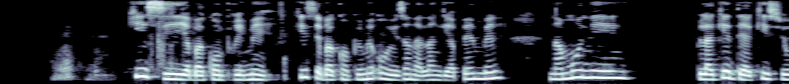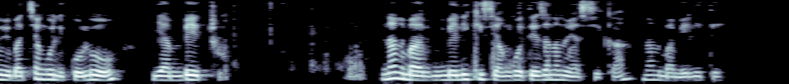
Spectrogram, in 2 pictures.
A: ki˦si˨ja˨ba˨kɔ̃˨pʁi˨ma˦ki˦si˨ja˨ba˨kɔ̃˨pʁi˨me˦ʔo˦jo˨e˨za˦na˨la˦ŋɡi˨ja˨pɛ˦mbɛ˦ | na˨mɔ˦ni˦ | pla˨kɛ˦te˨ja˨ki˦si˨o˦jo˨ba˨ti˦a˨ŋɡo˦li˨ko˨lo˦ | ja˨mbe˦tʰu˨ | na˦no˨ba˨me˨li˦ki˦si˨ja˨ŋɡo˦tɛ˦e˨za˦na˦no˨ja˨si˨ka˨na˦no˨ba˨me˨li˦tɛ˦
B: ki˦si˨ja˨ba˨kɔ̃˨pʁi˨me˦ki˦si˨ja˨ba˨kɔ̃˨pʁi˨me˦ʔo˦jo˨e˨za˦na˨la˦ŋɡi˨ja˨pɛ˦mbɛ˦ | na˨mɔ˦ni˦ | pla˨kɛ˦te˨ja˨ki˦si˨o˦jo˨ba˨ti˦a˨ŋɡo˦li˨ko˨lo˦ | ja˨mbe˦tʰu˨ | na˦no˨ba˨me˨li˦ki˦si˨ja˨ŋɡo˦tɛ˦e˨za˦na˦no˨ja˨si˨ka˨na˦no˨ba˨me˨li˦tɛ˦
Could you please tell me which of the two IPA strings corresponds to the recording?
B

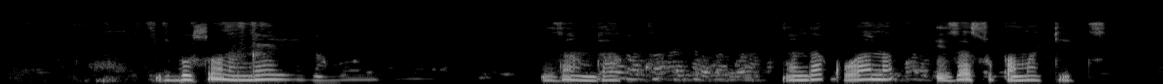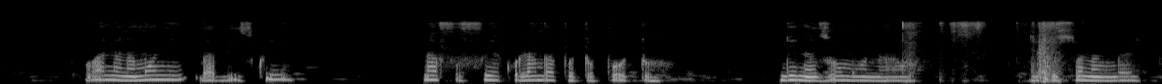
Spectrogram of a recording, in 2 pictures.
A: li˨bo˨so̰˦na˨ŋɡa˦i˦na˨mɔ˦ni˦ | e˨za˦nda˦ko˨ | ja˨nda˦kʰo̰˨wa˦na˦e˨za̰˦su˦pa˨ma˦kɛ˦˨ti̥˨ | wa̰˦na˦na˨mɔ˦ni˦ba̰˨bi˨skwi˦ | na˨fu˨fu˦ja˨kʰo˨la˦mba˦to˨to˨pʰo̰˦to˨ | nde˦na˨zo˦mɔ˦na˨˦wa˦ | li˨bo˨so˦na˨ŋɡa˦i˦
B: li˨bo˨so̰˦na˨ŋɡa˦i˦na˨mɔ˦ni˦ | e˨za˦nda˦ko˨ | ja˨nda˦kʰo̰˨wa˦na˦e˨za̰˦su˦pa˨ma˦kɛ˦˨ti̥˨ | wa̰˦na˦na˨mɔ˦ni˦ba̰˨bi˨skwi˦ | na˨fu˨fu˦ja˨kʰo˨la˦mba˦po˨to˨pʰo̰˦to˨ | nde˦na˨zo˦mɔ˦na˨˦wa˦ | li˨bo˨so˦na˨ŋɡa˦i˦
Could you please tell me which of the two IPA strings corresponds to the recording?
B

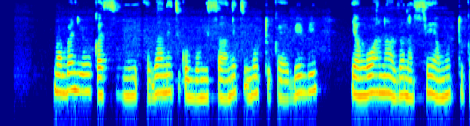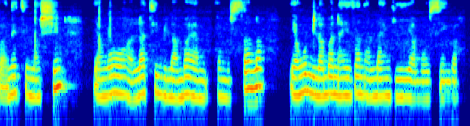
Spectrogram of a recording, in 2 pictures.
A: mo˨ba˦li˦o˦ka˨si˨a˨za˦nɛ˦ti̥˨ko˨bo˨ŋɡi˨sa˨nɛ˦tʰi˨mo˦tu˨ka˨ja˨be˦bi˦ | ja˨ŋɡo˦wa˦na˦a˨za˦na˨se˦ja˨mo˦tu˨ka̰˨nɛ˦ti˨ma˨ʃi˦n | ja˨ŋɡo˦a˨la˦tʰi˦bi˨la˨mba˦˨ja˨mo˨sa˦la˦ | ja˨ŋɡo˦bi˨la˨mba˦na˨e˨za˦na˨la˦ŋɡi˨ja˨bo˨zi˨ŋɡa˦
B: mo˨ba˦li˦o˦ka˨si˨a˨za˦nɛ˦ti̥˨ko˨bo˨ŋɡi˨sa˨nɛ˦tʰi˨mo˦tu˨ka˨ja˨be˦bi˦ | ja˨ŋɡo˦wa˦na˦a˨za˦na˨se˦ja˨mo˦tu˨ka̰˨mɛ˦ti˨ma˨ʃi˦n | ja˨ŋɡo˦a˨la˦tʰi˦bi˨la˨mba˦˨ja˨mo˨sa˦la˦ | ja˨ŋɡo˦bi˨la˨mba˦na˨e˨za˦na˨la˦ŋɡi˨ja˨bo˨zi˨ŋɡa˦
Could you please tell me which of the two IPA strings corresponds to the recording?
A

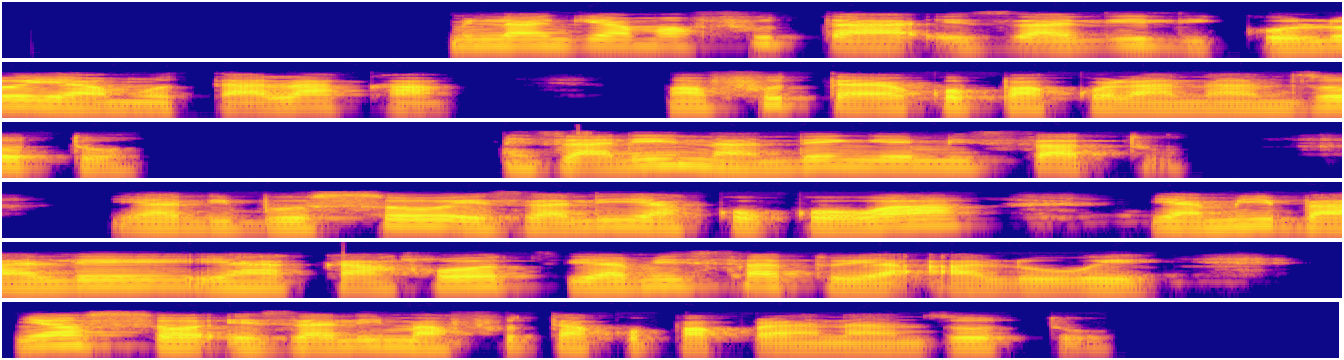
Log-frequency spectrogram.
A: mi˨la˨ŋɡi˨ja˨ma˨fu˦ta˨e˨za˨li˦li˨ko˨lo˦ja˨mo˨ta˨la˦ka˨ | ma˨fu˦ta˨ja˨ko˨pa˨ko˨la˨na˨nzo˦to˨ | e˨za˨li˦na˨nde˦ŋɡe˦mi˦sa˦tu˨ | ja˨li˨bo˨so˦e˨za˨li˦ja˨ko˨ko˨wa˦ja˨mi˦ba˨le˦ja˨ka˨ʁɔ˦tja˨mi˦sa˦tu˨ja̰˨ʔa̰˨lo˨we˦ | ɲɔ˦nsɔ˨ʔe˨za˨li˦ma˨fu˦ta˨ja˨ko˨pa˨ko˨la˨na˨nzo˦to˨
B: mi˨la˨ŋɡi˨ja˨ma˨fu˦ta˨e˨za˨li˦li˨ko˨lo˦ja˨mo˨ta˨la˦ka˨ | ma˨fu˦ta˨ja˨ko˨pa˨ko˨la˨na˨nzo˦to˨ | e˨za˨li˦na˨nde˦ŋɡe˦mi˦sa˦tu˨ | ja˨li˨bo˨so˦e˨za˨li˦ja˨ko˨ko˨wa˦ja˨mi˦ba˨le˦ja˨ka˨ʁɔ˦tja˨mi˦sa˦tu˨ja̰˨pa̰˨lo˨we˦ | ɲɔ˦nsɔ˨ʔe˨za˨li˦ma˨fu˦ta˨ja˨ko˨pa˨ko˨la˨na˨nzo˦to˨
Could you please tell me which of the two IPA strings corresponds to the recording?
A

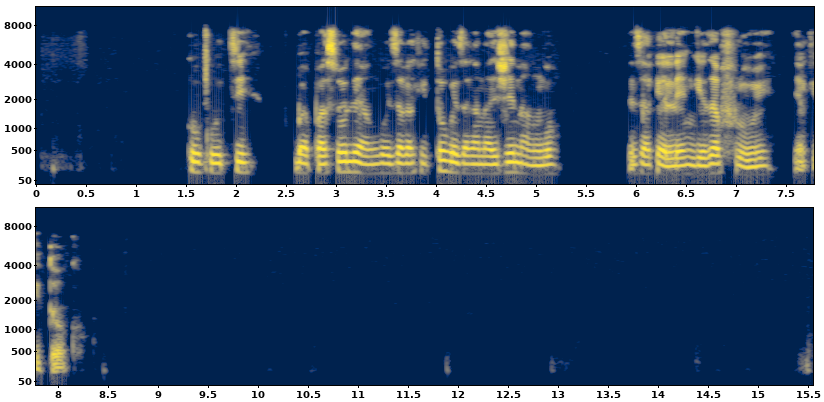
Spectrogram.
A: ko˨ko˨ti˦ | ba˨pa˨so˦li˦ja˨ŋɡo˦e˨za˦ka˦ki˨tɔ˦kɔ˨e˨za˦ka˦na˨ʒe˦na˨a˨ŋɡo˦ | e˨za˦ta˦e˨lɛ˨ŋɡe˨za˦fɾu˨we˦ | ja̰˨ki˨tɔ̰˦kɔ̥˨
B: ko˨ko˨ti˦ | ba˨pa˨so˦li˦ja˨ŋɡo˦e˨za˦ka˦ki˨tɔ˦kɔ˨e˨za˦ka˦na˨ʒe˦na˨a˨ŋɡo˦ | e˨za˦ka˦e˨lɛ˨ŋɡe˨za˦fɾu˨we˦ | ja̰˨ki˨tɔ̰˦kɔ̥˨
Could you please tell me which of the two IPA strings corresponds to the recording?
B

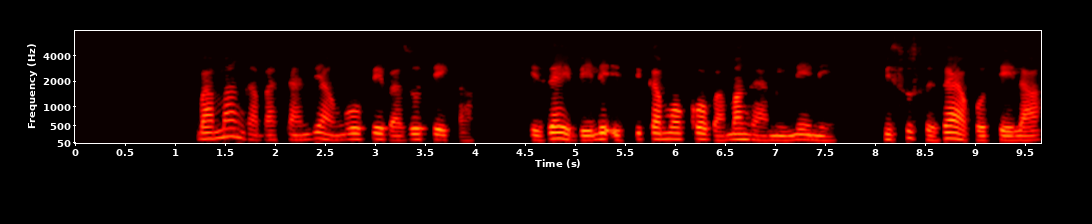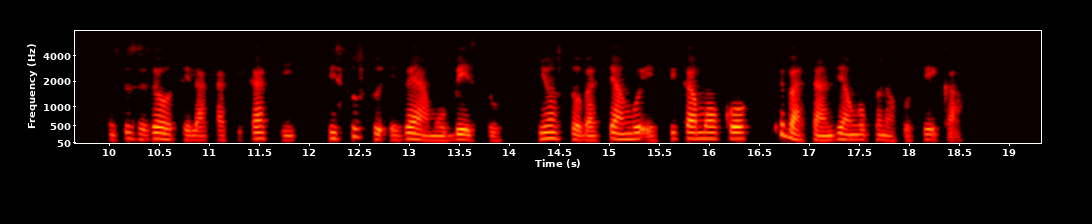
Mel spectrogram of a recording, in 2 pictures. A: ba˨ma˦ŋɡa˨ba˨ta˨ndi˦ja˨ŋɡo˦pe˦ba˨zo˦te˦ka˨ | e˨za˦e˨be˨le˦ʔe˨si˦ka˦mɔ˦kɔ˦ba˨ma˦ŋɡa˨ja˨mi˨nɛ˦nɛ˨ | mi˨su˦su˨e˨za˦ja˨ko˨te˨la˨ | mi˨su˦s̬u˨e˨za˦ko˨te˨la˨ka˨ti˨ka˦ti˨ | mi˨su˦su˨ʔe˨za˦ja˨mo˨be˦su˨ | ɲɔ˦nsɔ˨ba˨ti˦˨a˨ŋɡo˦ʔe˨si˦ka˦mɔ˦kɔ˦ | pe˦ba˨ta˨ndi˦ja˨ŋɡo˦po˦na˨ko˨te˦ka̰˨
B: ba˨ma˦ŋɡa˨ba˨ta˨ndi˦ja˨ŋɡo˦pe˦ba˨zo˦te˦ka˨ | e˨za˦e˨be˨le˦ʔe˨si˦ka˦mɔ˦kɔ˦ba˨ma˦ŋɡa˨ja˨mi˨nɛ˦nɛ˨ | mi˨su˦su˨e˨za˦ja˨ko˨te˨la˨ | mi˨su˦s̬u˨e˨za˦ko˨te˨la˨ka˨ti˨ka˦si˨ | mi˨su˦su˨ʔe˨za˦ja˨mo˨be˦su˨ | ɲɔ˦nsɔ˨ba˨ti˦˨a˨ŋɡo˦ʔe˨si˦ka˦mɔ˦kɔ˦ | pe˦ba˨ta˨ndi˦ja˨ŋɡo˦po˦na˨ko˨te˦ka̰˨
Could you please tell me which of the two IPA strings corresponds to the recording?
A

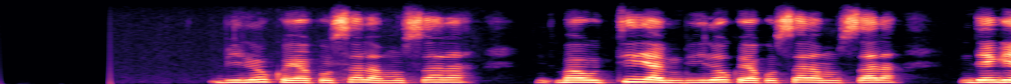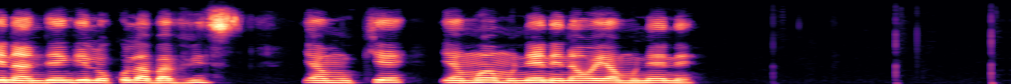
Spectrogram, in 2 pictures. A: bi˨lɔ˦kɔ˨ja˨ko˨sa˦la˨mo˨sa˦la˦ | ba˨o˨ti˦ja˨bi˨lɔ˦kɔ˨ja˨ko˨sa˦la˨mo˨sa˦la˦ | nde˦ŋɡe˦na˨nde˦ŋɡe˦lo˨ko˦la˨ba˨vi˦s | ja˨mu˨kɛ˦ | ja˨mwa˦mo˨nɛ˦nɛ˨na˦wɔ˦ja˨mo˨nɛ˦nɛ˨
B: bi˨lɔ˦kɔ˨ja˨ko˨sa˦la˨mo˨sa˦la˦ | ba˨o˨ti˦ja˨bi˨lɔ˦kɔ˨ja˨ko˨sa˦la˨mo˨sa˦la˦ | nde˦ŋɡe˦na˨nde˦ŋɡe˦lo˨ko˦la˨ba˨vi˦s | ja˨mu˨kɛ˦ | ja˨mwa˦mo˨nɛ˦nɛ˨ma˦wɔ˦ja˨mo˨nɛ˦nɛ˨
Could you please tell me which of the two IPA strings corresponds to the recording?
A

